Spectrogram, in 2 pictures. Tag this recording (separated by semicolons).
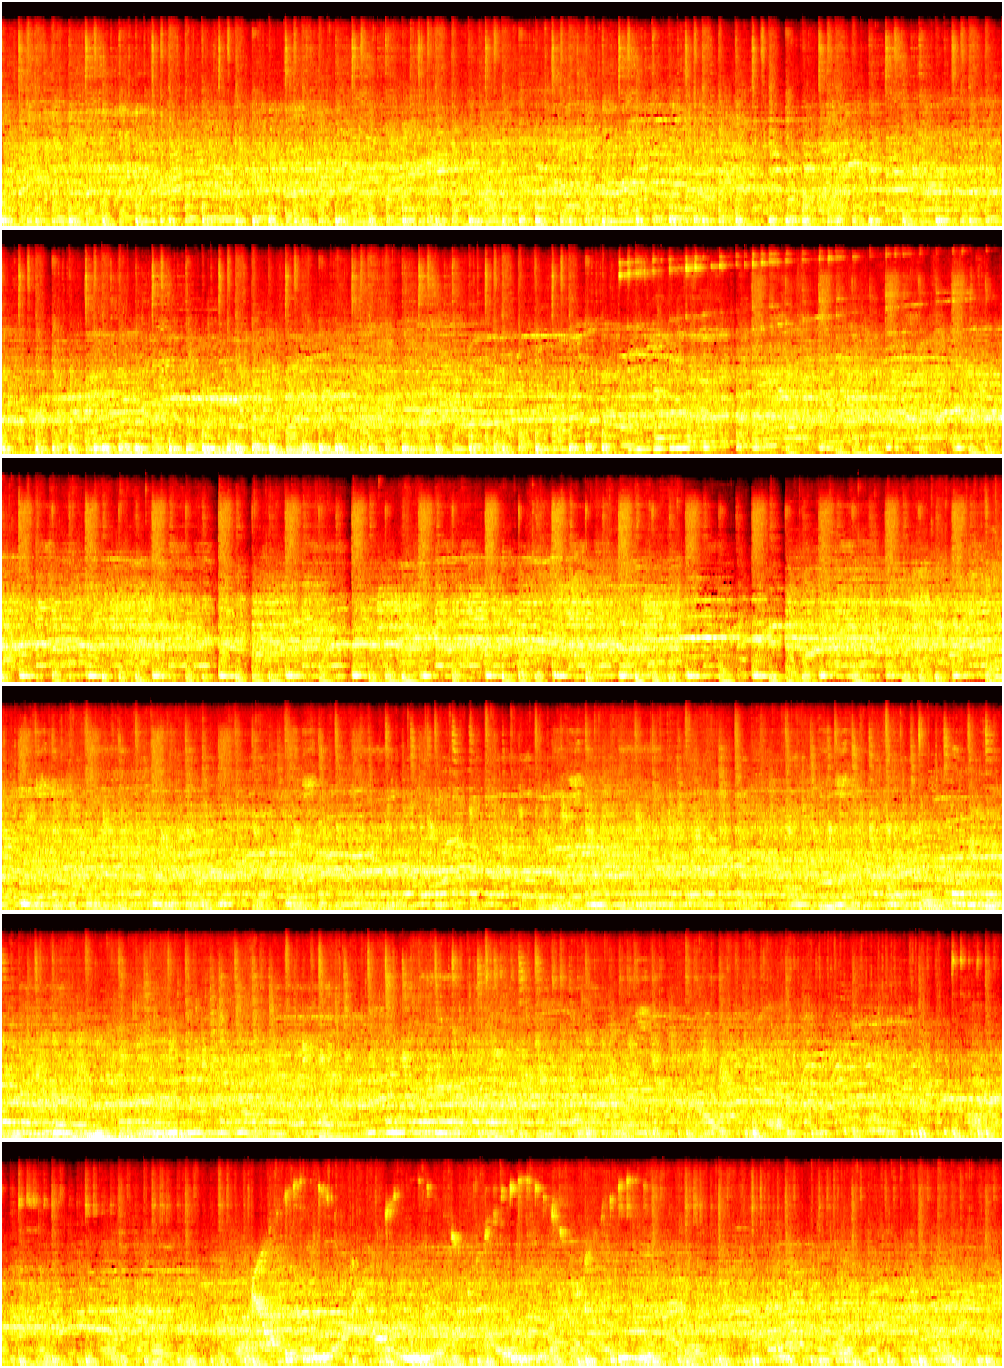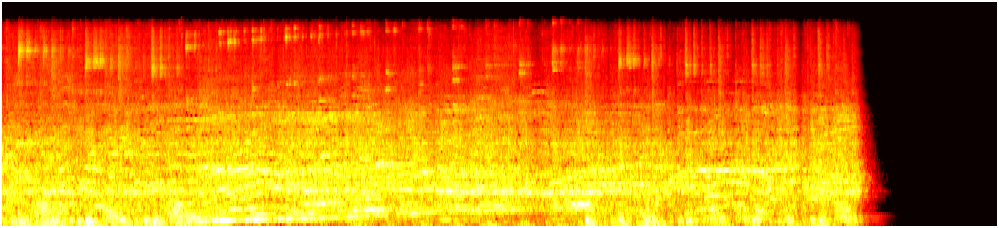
Ambience; Ambient; Atmo; Club; Dance; effect; FX; Peoples; Reverb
